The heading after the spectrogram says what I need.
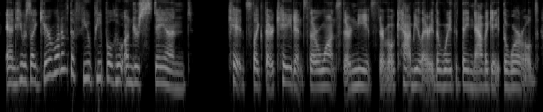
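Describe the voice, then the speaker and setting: In studio-quality audio with no room sound, a medium-pitched woman voice actor answers interview questions. Her talk is conversational and thoughtful, frequently interrupted by her own corrections.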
